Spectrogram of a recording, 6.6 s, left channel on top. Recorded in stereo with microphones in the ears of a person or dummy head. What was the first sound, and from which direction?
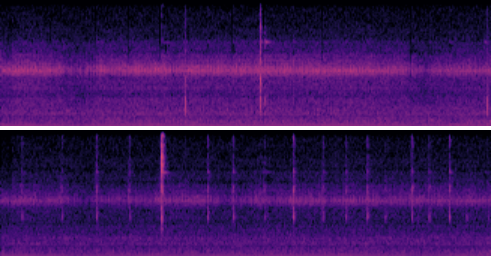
Only background noise.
